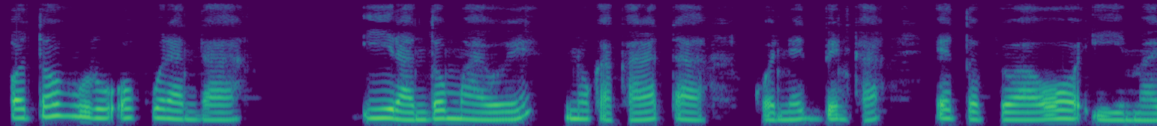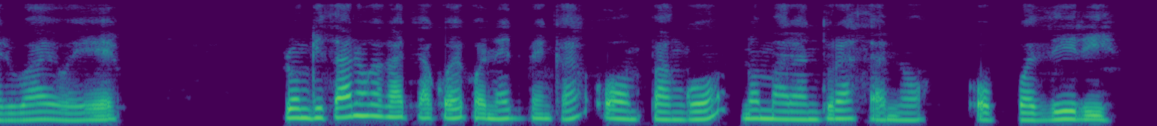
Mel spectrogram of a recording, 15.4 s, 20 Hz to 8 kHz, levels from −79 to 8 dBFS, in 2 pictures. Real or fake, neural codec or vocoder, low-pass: real; none; 7.2 kHz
